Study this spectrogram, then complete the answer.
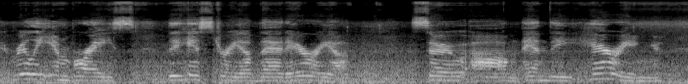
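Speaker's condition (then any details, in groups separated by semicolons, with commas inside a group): No condition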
